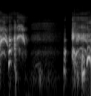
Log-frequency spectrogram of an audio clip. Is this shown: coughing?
yes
